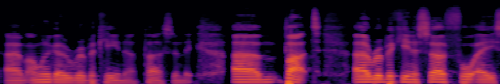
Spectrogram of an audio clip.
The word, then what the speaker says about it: Rybakina: i want to get it right elena uh roberkina there was a lot of debate on um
